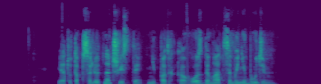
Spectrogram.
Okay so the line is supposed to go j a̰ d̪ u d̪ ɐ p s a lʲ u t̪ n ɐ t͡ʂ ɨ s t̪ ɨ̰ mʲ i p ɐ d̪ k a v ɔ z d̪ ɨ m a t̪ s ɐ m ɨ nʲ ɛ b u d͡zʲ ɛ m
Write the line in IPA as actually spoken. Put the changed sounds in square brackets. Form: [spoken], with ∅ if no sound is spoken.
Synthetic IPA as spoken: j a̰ [t̪] u [t̪] ɐ p s a lʲ u t̪ n ɐ t͡ʂ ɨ s t̪ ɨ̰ [nʲ] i p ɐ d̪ k a [ɣ] ɔ z d̪ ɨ m a t̪ [sː] ɐ m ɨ nʲ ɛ b u d͡zʲ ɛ m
